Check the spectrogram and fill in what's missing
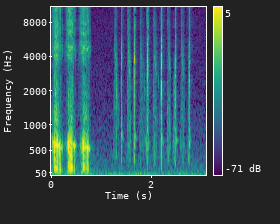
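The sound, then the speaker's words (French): A person imitates the sound little pigs make while eating: three loud, nasal grunting oinks in quick succession, then a rapid run of wet, clicking chomps and smacks, as if a piglet is gobbling food. “Et tout à coup, il a été intrigué par le bruit que faisaient les petits cochons. Ce qui était du côté du garrigue, quand il mangeait, cela faisait...”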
